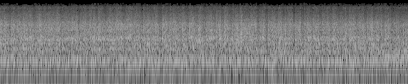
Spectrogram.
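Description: Steady, loud machinery noise, a continuous low rumble with a dense rattle, from a hydraulic sawdust core plug press and its factory surroundings while the press holds pressure during its moulding countdown.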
